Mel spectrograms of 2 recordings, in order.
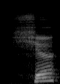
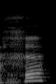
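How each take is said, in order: First: First "Ch" as the soft ich-sound; isolated "Ch", soft as in German "ich". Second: Second "Ch" as the throaty ach-sound; isolated "Ch", scraped as in German "machen"; back ch sound. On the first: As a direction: say "Ch" as a lone soft consonant, like in "ich". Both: Shown as a demonstration. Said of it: "wie bestimmte Konsonanten ausgesprochen werden".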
